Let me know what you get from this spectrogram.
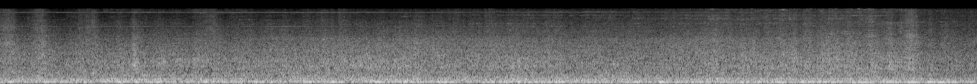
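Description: Freight train of open coal wagons rolling past: a steady rumble of wheels on rail, with a few light clicks and a brief sharper sound near the end.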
